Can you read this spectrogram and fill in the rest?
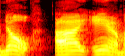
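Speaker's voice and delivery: loud, ringing I am; booming declaration. Acted. Preacher to his flock, a loud ringing declaration. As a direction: proclaim it to the rafters. Declaring God's name with force.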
